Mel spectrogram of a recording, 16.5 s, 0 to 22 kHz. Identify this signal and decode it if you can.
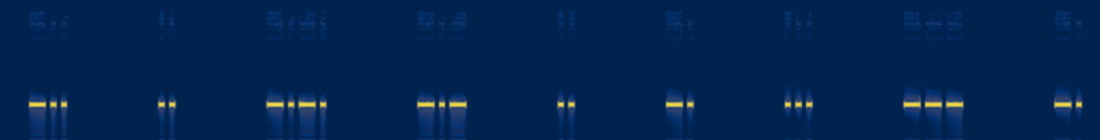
Morse code, heard as a keyed tone, about 15 wpm, spaced as for 5 wpm, 1000 Hz. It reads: DICKINSON
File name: qotdfiles / 5wpm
